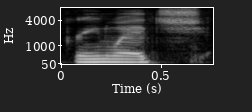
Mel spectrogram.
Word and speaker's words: Greenwich: all of the locals state that it is pronounced greenwich and greenwich new york is actually the village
